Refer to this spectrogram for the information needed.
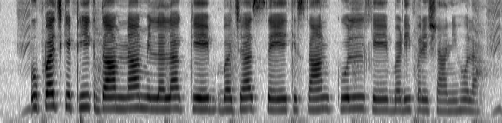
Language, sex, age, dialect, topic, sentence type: Bhojpuri, female, 18-24, Northern, agriculture, statement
